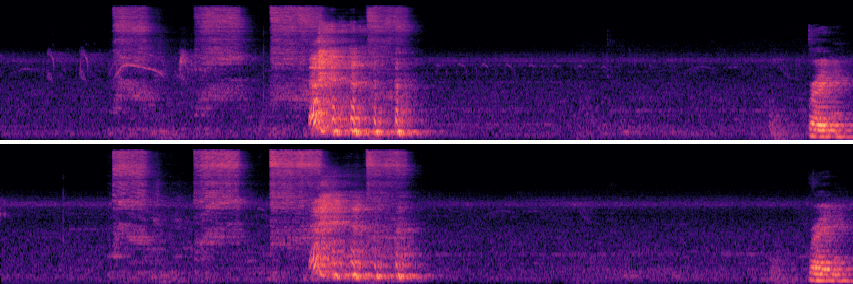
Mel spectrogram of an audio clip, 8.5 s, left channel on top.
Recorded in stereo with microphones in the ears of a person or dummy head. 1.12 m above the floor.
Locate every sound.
1.1 s a scream: 55° right (ahead or behind), 3 m; by 4.1 s 60° right (ahead or behind), 1.9 m
3.1 s a giggle: 60° left (ahead or behind), 1.8 m
5.8 s writing: 40° left (ahead or behind), 2.0 m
